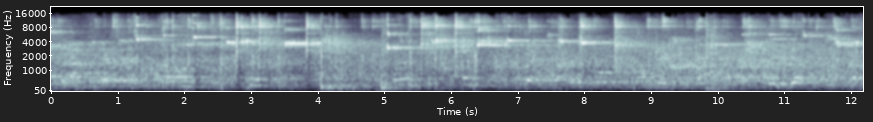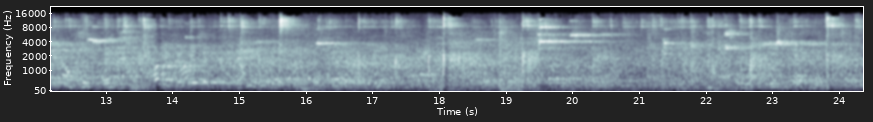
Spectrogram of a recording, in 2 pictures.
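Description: Table tennis balls ticking off bats and tables in irregular rallies across several tables, with a brief high ping on many of the bounces. The hits ring in a large, echoing sports hall over a steady murmur of voices.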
